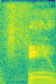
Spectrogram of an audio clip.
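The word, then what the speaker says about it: phở: I've seen some fur with I've I don't know why I called it fo.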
